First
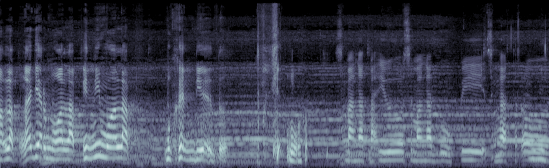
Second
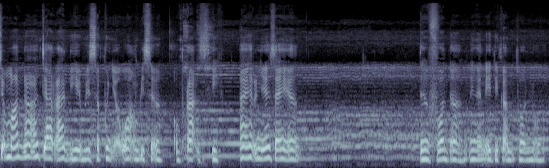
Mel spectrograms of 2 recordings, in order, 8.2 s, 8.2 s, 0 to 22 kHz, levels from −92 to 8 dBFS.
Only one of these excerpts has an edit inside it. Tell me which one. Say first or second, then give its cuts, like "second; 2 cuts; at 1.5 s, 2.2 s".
second; 1 cut; at 3.4 s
